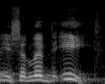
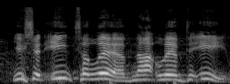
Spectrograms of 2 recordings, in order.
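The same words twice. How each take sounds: First: Said in the usual way. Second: Corrected proverb, louder and laughing, "eat" stressed; finally nails it with a laugh, punching "eat"; laughing correction. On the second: Shown as a demonstration. Scene: preacher gets the proverb right at last, laughing. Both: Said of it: "I'll get it right sooner or later".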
